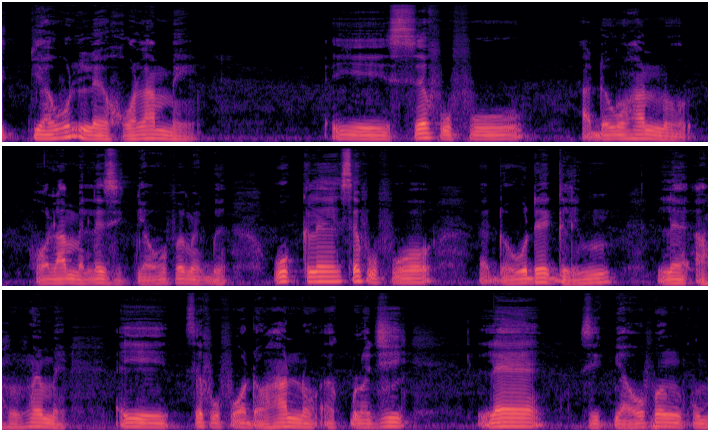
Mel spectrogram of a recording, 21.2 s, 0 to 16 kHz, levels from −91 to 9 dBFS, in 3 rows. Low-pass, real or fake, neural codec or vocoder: 14.4 kHz; real; none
